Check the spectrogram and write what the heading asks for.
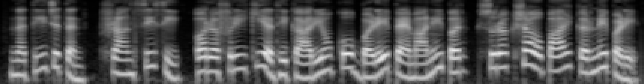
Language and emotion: Hindi, neutral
